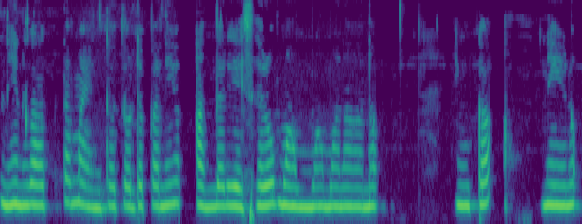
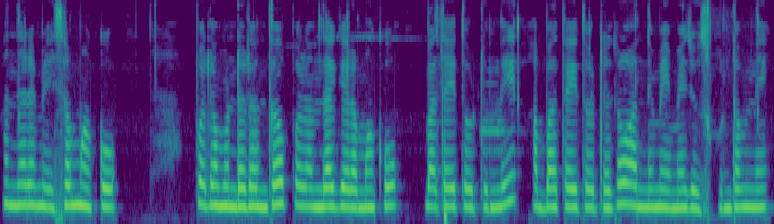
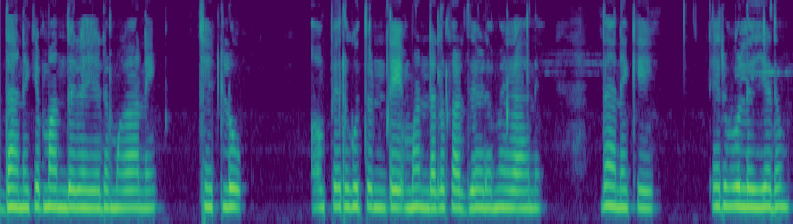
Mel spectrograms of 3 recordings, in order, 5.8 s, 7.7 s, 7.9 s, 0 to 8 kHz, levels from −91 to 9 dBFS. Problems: background sounds at intervals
